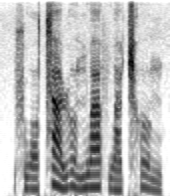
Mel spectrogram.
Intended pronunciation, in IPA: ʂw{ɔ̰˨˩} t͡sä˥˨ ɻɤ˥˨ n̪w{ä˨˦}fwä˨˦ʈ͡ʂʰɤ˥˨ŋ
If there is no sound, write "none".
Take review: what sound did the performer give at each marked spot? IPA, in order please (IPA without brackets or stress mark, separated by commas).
ɔ˨˦, ä˦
